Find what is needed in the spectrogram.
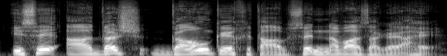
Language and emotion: Urdu, neutral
